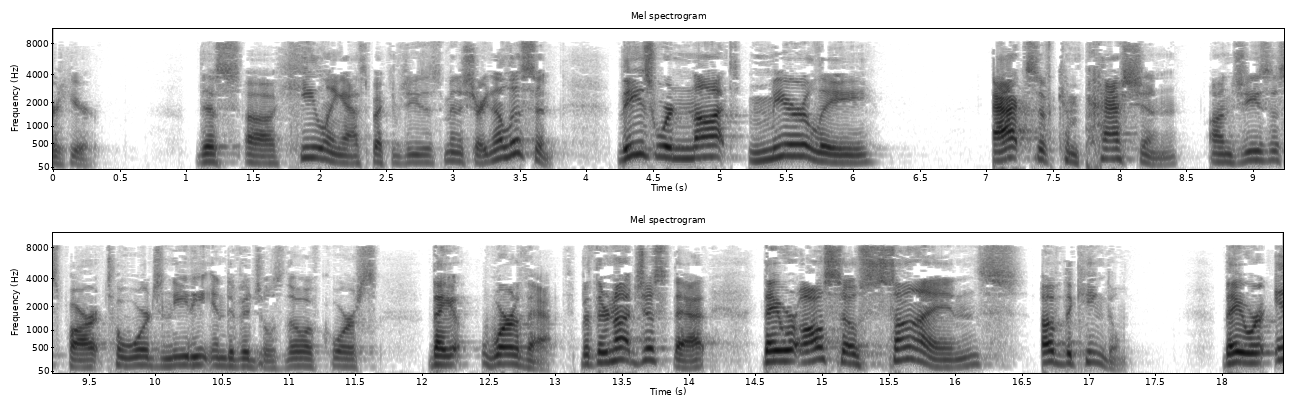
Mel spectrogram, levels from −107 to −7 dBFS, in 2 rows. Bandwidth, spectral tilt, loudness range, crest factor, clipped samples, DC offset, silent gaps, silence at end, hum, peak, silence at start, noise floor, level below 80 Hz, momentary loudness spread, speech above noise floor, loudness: 8.8 kHz; -4.5 dB/octave; 7 LU; 24 dB; under 0.1%; under 0.1%; none; 0 s; none; -4 dBFS; 0 s; under -90 dBFS; -72 dBFS; 16 LU; over 64 dB; -26 LUFS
